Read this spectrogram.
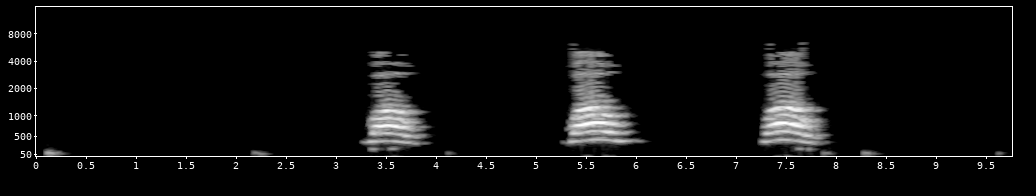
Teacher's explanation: منہ کے خالی حصے کی ہوا اور دونوں ہونٹوں کو گول کر کے واو ادا ہوتا ہے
